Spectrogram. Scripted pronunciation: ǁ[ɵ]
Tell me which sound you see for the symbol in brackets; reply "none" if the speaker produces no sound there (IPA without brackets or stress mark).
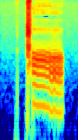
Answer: ɔ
